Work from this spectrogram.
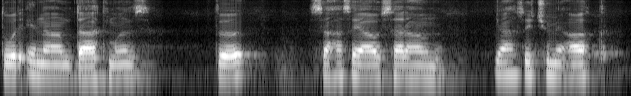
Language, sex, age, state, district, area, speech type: Kashmiri, male, 18-30, Jammu and Kashmir, Kupwara, rural, spontaneous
